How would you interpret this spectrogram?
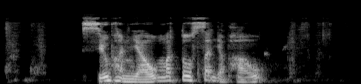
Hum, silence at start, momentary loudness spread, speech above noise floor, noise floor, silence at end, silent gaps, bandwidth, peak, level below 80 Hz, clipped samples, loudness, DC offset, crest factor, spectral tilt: none; 0.05 s; 9 LU; 36 dB; -54 dBFS; 0.95 s; none; 10 kHz; -2 dBFS; -56 dBFS; under 0.1%; -17 LUFS; under 0.1%; 18 dB; -3.5 dB/octave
